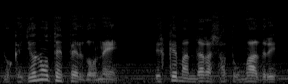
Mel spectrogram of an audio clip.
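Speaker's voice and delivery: loud furious accusation; angry shouting. Acted. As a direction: hurl it at him in rage. Furious accusation of his brother.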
